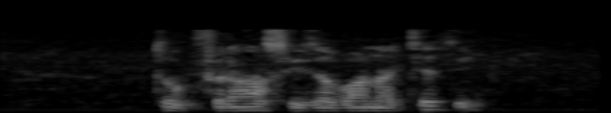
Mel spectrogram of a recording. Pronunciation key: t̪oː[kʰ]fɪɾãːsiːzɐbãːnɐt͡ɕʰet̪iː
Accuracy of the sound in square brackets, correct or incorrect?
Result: incorrect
